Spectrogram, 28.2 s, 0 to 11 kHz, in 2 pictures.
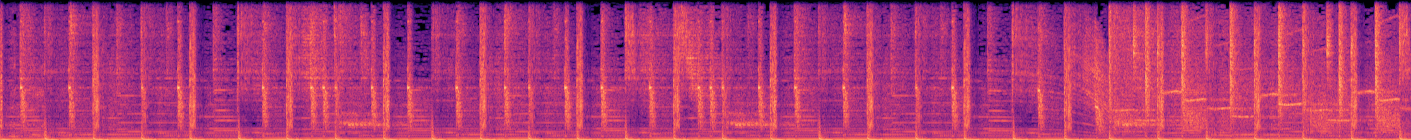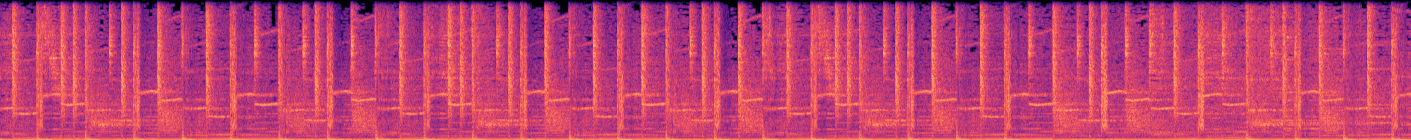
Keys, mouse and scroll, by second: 1.7-3.7 drag, 5.1-8.2 drag, 9.1 click, 11.5 click, 12.4 click, 14.9 click, 16.4 scroll down 1, 16.7 click, 20.5 click, 27.3 click.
